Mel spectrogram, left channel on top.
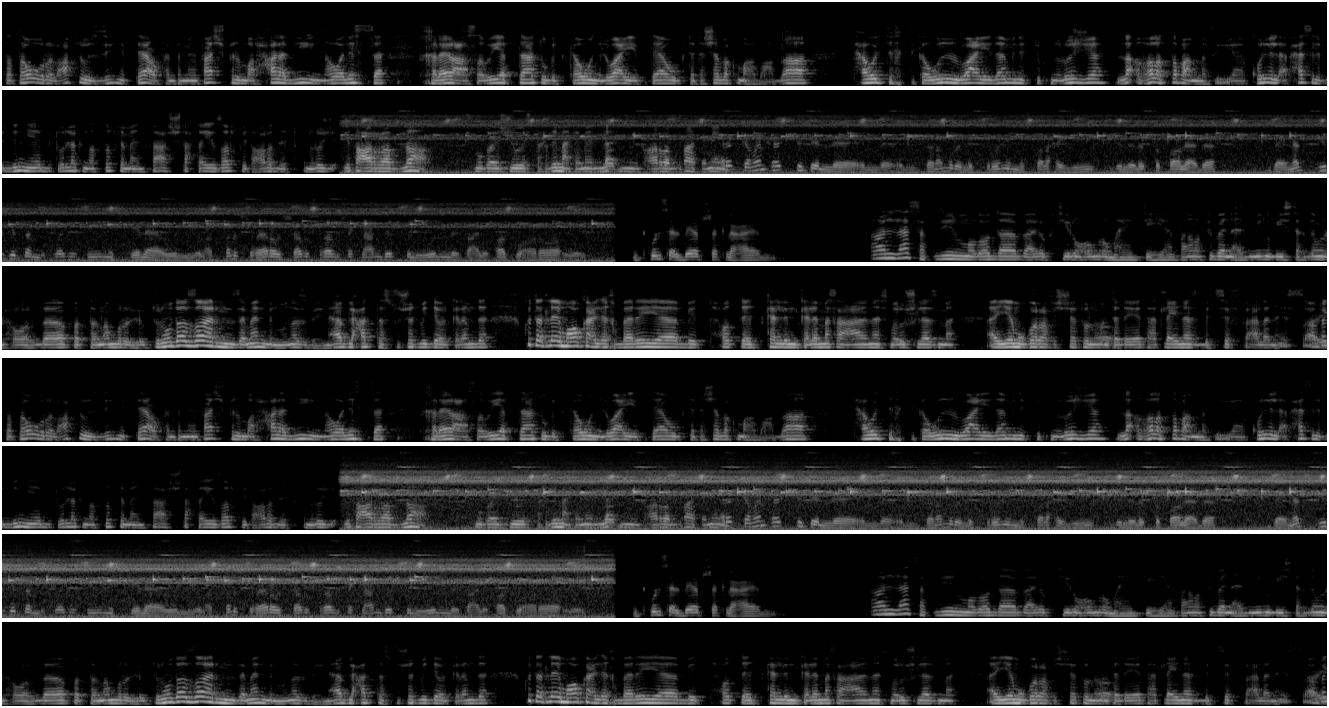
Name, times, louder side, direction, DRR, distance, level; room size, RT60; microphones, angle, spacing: voice 1, 0.0-17.6 18.0-20.5 35.2-53.0, left 1 dB, 40° left, 4.8 m, -34 dB
sound 1, 16.6-32.6, right 12 dB, 85° right, 2.1 m, -33 dB
voice 2, 19.0-19.4 19.7-20.0 20.4-25.4 25.9-32.3 32.8-34.2 50.7-50.9 52.8-53.0, equal, ahead, 6.0 m, -42 dB
head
